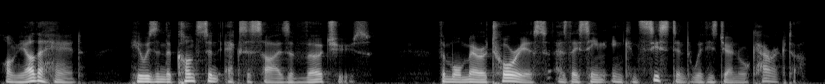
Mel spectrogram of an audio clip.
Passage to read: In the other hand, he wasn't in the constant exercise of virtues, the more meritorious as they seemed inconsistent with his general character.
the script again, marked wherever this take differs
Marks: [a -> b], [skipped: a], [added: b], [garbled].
[In -> On] the other hand, he [wasn't -> was] in the constant exercise of virtues, the more meritorious as they [seemed -> seem] inconsistent with his general character.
